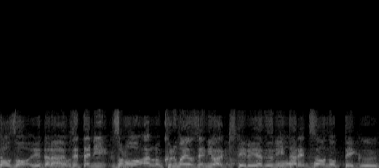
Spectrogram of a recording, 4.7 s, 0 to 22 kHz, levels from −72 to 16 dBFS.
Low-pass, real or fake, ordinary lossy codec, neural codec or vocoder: 7.2 kHz; fake; Opus, 16 kbps; codec, 16 kHz in and 24 kHz out, 1 kbps, XY-Tokenizer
